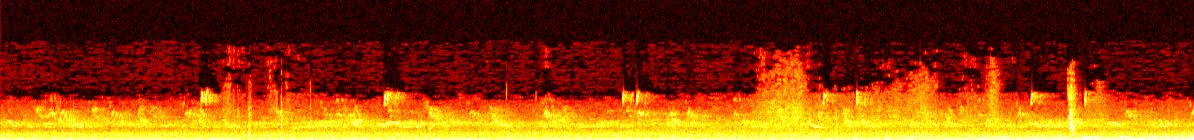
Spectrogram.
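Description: Quiet outdoor ambience: small birds chirping again and again over a faint steady hiss, with one sharp click near the end.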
